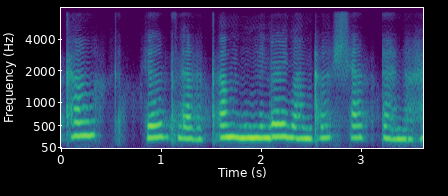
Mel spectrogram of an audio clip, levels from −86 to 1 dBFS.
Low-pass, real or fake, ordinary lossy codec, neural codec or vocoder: 7.2 kHz; fake; none; codec, 16 kHz, 0.5 kbps, FreqCodec, smaller model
